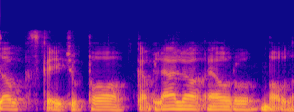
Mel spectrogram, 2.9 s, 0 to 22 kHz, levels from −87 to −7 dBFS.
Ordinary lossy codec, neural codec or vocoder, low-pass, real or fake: AAC, 64 kbps; codec, 16 kHz, 16 kbps, FunCodec, trained on Chinese and English, 50 frames a second; 7.2 kHz; fake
